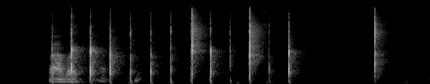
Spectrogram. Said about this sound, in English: Thank you for that really encouraging. I've always got to have the last clap.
